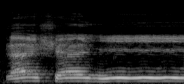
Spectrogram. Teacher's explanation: dalnya dibaca qalqala kubro · Ada mad tabi'i, la syahid, ada hak kasrah bertemu dengan ya, itu mad tabi'i, kemudian bertemu dengan waqaf, maka namanya mad aridi lisukun. Cuma diakhiri dengan dal, maka dalnya dibaca qalqalah kubra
